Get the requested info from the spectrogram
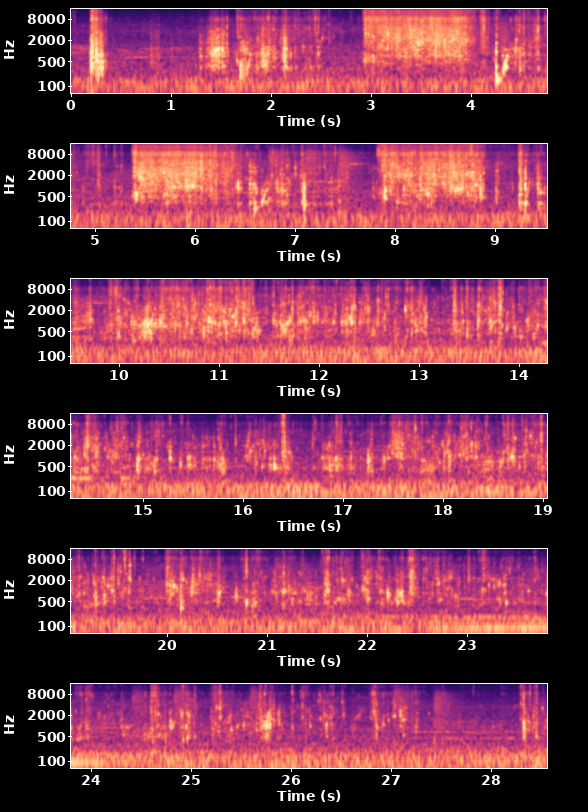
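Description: Cow intestines being washed by hand in a plastic basin of water: three loud bursts of splashing in the first nine seconds, then steady sloshing and squelching as hands knead and rub the guts in the water.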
